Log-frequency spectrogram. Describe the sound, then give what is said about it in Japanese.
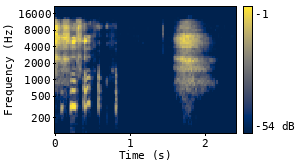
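A few short voiced vocal sounds, then after a brief pause a soft, breathy exhale like the tail end of a yawn, fairly quiet. “あくび映った？”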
